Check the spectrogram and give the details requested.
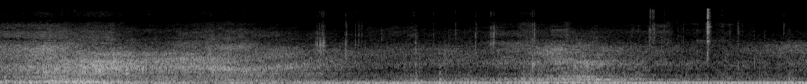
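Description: A 1956 Studebaker Champion's flathead six running with a steady low rumble, swelling briefly about a second in, with a few light clicks in the second half.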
